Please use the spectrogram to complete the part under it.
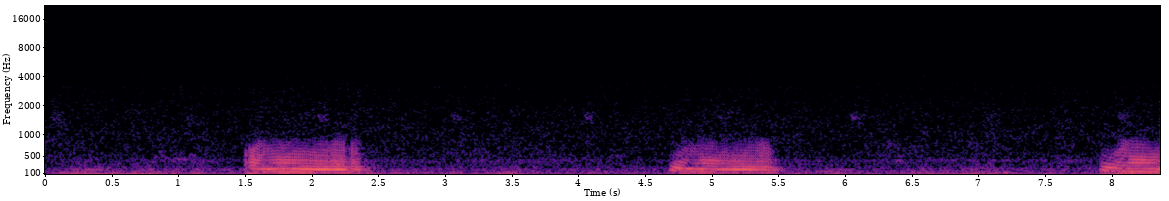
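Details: Domestic cat snoring while asleep: a low, rasping, buzzy snore lasting under a second, repeating steadily about every three seconds with quiet pauses between breaths.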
